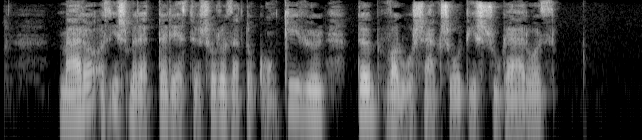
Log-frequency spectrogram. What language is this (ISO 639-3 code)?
hun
